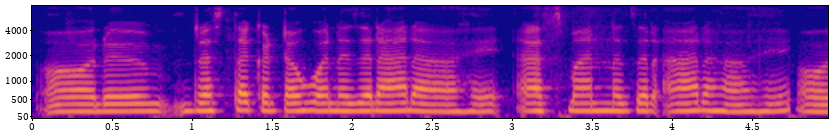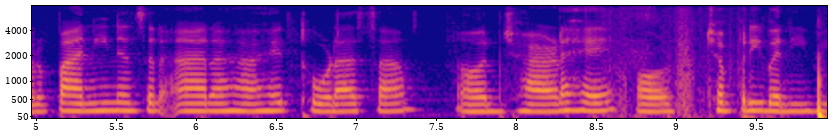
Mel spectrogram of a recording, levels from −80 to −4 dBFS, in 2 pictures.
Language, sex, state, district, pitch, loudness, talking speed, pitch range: Hindi, female, Bihar, Jahanabad, 200 Hz, -27 LUFS, 165 wpm, 195-210 Hz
